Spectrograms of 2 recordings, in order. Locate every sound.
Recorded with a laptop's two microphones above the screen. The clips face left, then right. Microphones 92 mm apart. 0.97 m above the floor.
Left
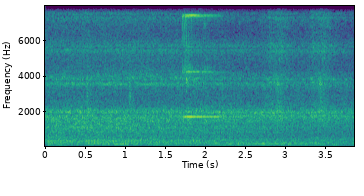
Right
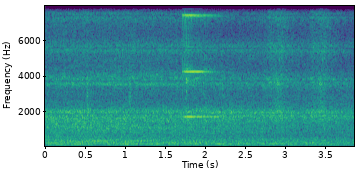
1.7 s a bicycle bell: 20° left (ahead or behind), 5.5 m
